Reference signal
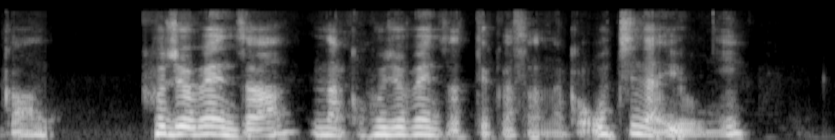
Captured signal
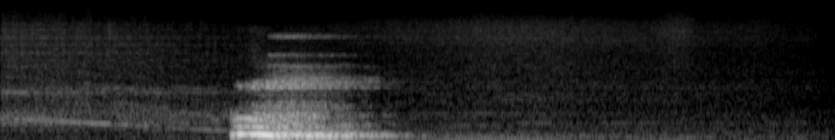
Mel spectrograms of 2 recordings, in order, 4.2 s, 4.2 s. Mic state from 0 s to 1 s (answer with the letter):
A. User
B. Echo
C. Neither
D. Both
C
